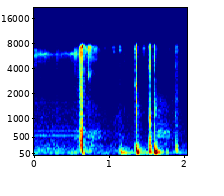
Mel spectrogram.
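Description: Computer keyboard typing: a handful of irregular keystrokes, the first, about half a second in, the loudest.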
